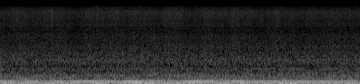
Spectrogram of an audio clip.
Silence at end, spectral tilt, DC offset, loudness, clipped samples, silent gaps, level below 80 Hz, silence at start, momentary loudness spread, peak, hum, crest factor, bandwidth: 0 s; -5.5 dB/octave; under 0.1%; -33 LUFS; under 0.1%; none; -32 dBFS; 0 s; 3 LU; -16 dBFS; none; 14 dB; 16 kHz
